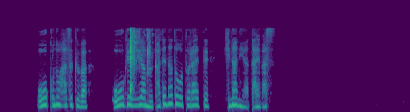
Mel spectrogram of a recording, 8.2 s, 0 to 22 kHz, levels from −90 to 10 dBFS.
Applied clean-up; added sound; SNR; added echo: classical method spectral subtraction.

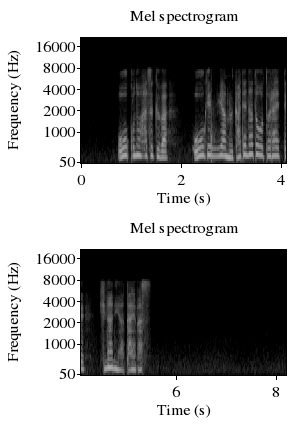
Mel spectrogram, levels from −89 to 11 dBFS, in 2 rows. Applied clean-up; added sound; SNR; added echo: neural separator model SepFormer DNS4.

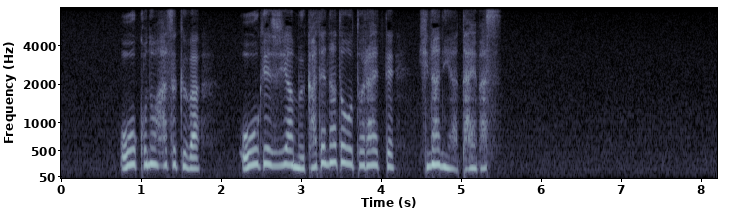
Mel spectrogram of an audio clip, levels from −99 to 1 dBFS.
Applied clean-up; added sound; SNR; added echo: none; none; none; none.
